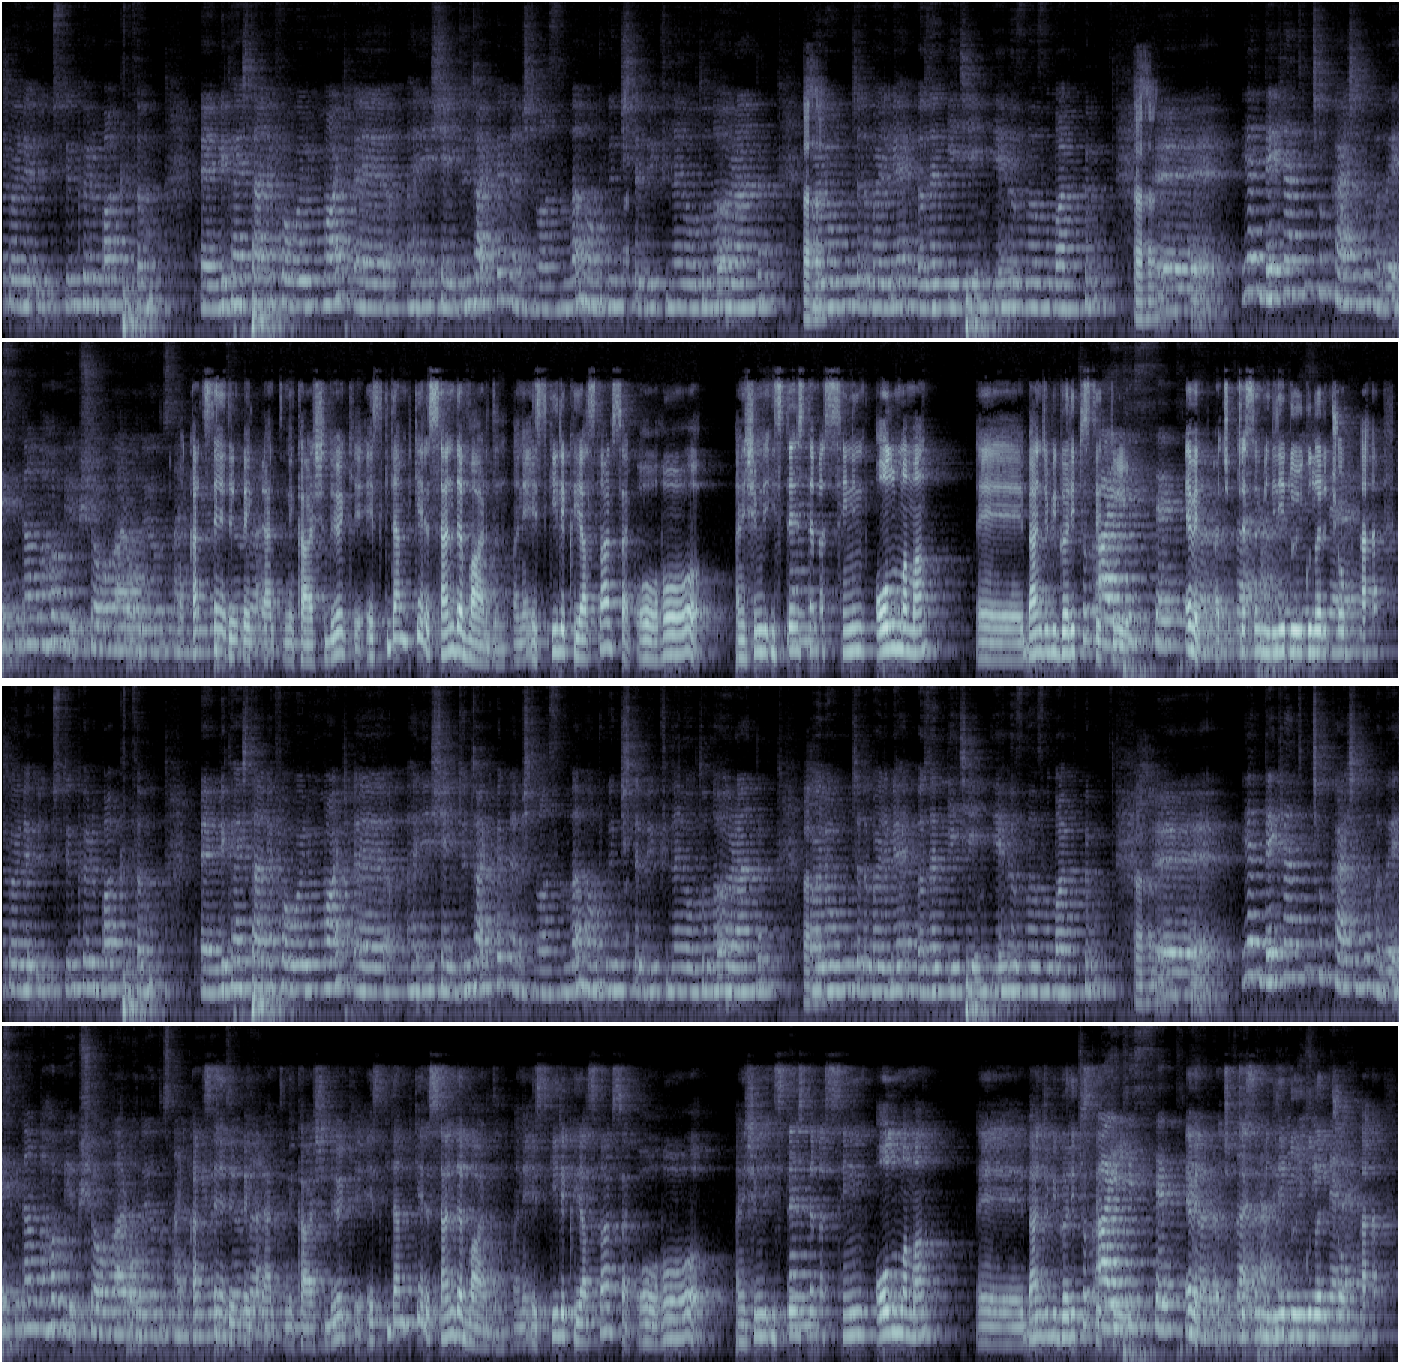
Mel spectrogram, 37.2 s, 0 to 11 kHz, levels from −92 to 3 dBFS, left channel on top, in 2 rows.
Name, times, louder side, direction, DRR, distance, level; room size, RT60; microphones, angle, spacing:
voice 1, 0.0-16.2 16.5-22.1 29.1-29.4 33.0-36.7, right 1 dB, 10° right, -3 dB, 1.9 m, -32 dB
voice 2, 15.1-15.4 21.1-27.9 28.4-31.0 31.6-33.1 33.4-33.7 34.4-36.8, left 5 dB, 80° left, 14 dB, 0.4 m, -25 dB
13.0 x 8.3 x 3.9 m, 1.2 s
head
